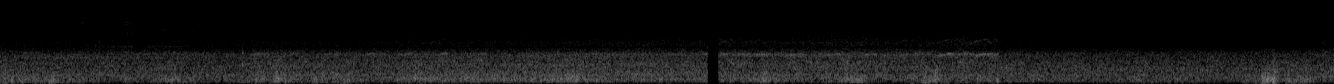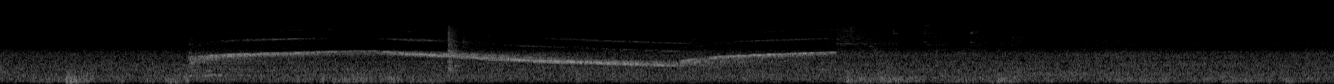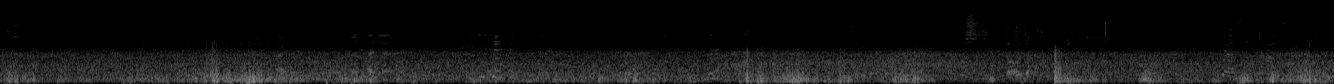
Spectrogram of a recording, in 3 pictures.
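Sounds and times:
wind noise on microphone: 0.0s - 10.1s, 12.4s - 20.2s, 21.7s - 40.0s
siren wailing: 7.2s - 10.0s, 15.2s - 22.2s.

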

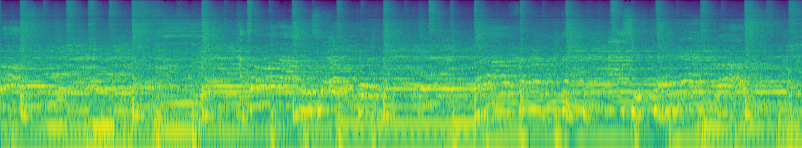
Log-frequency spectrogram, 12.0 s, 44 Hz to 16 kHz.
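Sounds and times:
bass guitar: 0.0s - 12.0s
drum kit with cymbals: 0.0s - 12.0s
electric guitar: 0.0s - 12.0s.

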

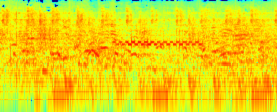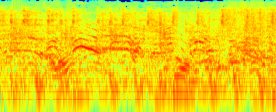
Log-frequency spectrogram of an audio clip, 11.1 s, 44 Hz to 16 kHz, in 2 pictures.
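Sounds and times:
crowd talking and shouting: 0.0s - 11.0s
music with bass beat: 0.0s - 11.0s
warbling electronic tone: 2.2s - 4.6s.

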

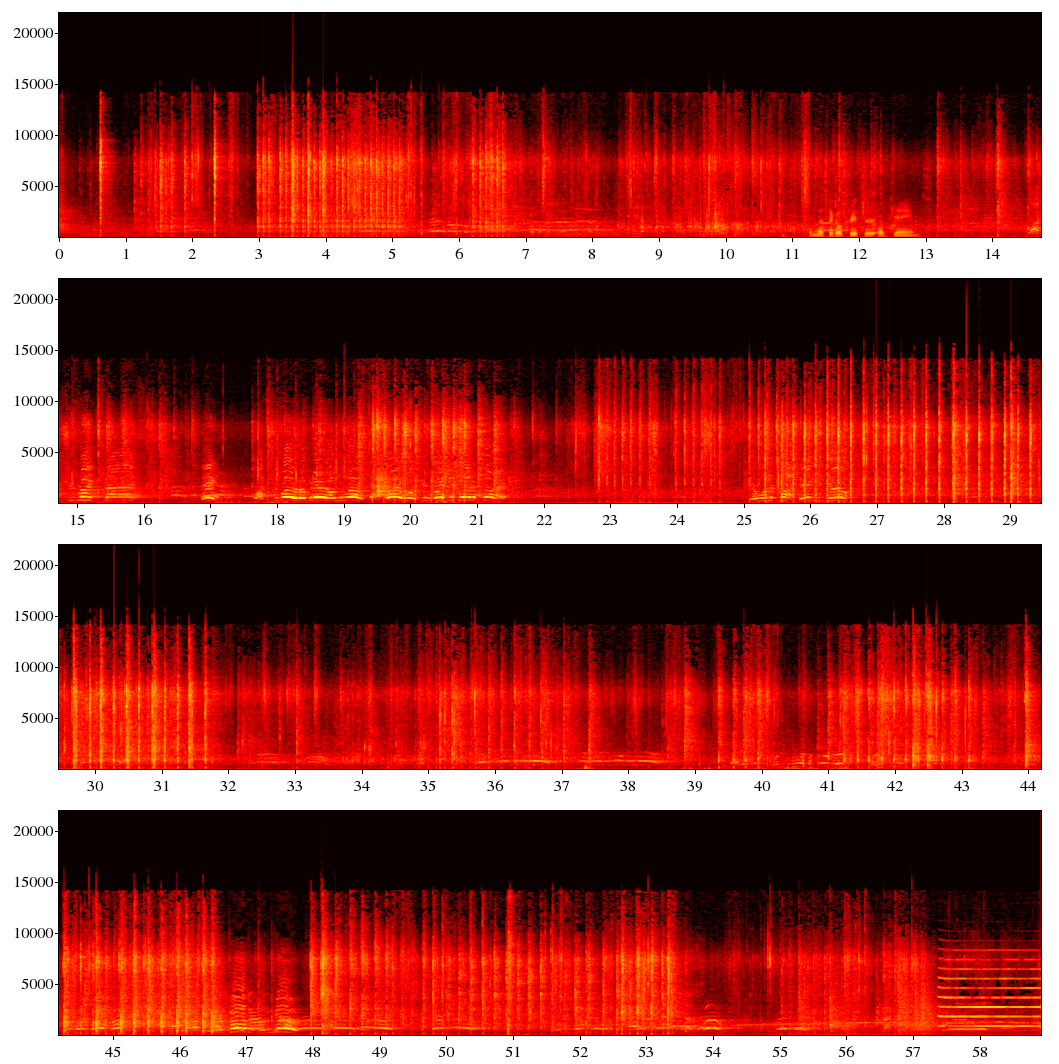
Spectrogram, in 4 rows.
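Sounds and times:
paintball markers firing: 0.0s - 7.1s, 22.8s - 33.4s, 34.0s - 37.6s, 38.6s - 46.8s, 47.9s - 53.6s
distant players shouting: 3.9s - 10.4s, 31.5s - 38.7s, 44.1s - 58.9s.

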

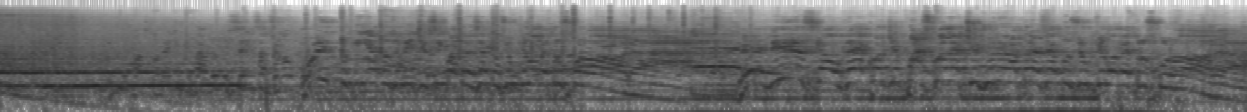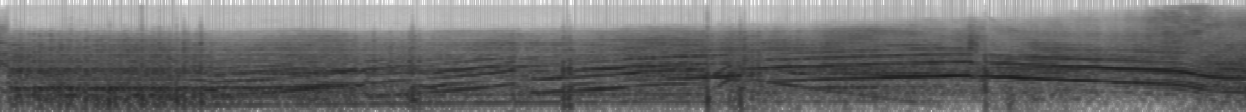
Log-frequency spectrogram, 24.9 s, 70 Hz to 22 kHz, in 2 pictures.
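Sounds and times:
racing car engine revving: 0.0s - 11.6s, 12.5s - 24.9s.

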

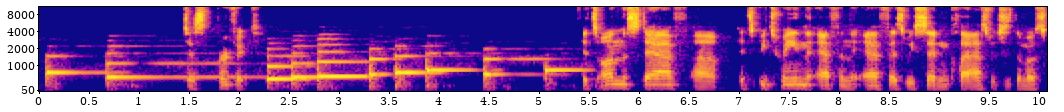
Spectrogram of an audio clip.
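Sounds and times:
piano single notes: 0.0s - 5.7s.

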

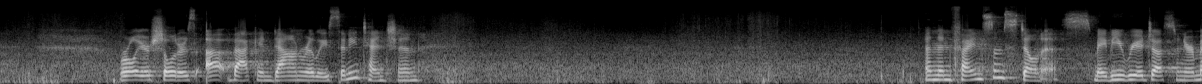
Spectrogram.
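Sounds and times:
steady rushing noise: 0.0s - 10.0s.

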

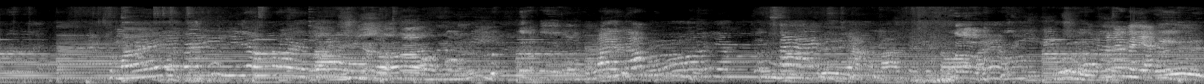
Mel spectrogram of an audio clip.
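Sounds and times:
strummed acoustic guitar: 0.0s - 12.0s
person singing: 1.2s - 12.0s.

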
